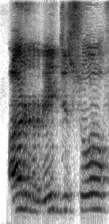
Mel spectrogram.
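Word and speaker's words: الرِّجْسُ: Okay, and Ra will kill the sound of Lam because it's a Shamsi letter. So you pronounce Ra twice and do not pronounce Lam. So Al also changes these two dhammas to one. So the final pronunciation will be Ar Rijsu.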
